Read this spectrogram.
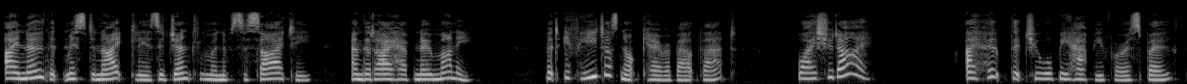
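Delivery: a hint of an eager young friend; Harriet, lightly voiced, eager. A narrator's reading.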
